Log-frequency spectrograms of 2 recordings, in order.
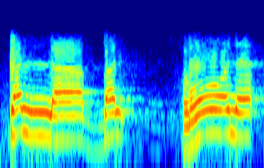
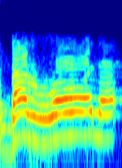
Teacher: سانس کو تو نہیں توڑیں گے لیکن روکنا ہے تھوڑی دیر · Shown in: first take · Term: سکتا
